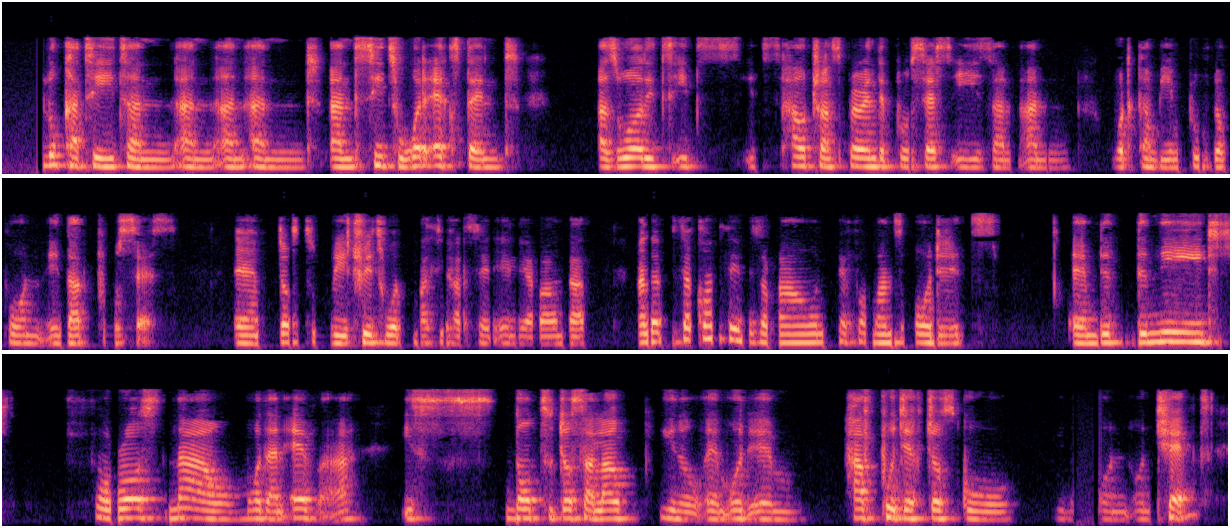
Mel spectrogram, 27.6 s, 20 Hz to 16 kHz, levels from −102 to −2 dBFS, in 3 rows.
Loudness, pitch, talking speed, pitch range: -19 LUFS, 180 Hz, 175 wpm, 170-190 Hz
